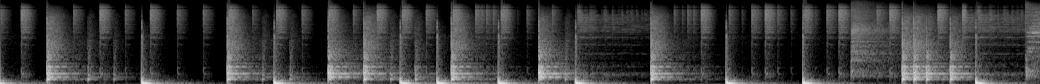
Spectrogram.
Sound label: spin beat 120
